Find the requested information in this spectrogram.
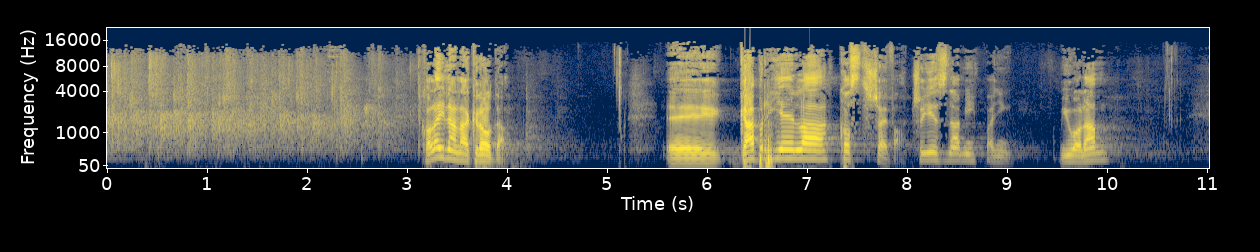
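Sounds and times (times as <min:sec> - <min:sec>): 
audience applause at an awards ceremony in Wołomin, Poland: 0:00.0 - 0:03.2
speech: 0:03.2 - 0:04.1, 0:05.6 - 0:10.1.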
